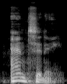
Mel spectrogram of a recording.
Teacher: Brit's pronounced the th in Anthony like a t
